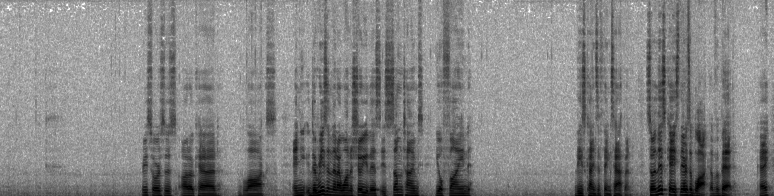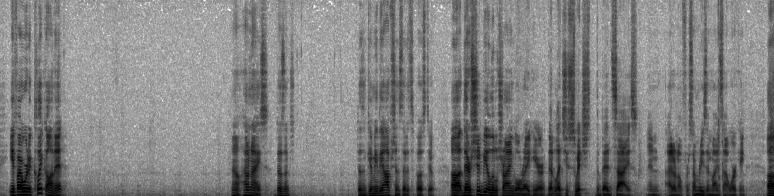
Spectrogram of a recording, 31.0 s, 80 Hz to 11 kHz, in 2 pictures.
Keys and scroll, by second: 29.8 Delete.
